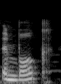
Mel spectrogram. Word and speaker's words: Imbolc: I looked up the pronunciation because I didn't know how to say it, and the American pronunciation is Imbolc. Has a cool old Irish pronunciation, something like Imbolc.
